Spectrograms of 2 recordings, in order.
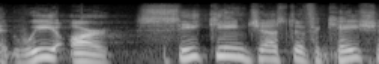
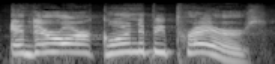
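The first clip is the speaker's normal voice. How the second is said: full-force preaching; 8 semitones higher, 3 dB louder than usual. Acted. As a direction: lean into every word. Preaching climax to congregation.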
